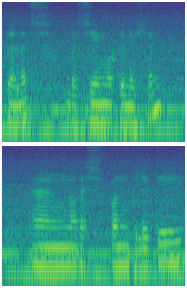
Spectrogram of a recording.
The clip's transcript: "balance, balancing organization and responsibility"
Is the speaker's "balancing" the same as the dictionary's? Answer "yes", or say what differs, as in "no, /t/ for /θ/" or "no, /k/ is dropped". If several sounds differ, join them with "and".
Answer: no, /n/ is dropped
